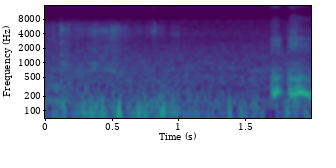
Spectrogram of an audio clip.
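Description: Metal spoon stirring rice through water in an aluminium pot on a gas stove, over a steady low rumble.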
